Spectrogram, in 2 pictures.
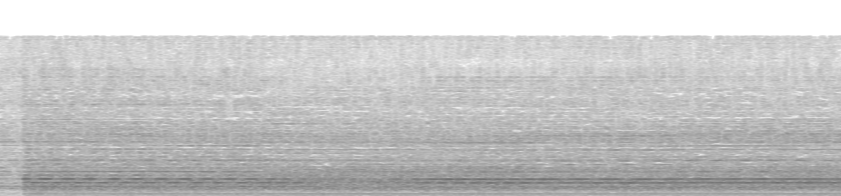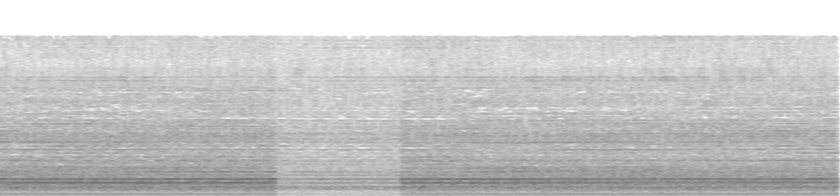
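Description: A hair dryer blows steadily and loudly for the whole stretch, a constant close whir that dips briefly once before resuming, with no talk over it.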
